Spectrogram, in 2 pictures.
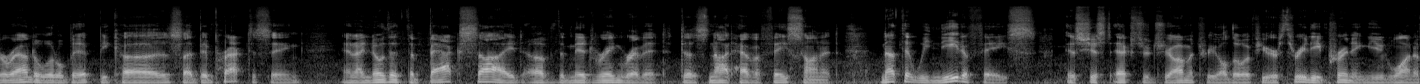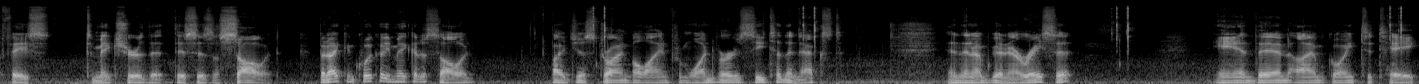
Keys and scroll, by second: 18.7 l, 23.7 e.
